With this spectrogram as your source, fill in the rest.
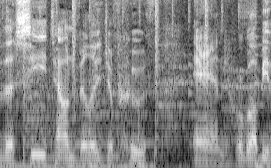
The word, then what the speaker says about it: Howth: and today we are going on a day trip to Huth, I believe is the right way to pronounce it. But yes, we are going to the sea town village of Huth and we're going to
